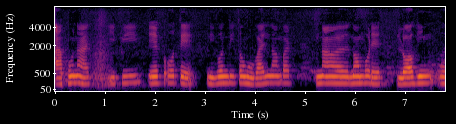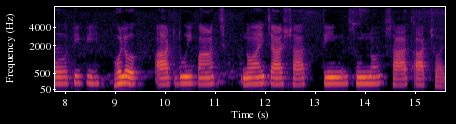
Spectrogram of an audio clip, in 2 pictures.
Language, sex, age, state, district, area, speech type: Bengali, female, 30-45, West Bengal, Howrah, urban, read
